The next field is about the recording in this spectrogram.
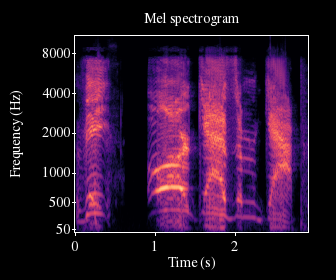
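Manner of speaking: very loud, high, shrill yell. Reading a lesson text aloud to the group: Gilbert Gottfried voice. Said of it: "I was actually envisioning Gilbert Gottfried going this".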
